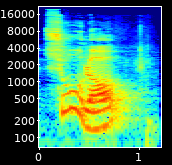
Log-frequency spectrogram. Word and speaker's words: sulo: Okay, so Sulo is a contemporary as well, because we used to write Sulo, but we pronounce Sul. Okay, sul, omitting the O, the final vowel.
